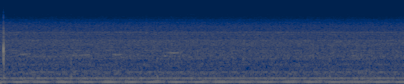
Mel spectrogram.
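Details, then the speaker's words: Aldi Adventuridge iceless electric cooler after the fan stalled on the medium setting and was turned off: a low hum with a faint, slow pulse that continues even when switched off; fan pulsing while off. "now I don't know if that stops after a while I haven't tested for that but it just keeps doing that even even when it's turned off which is kind of bizarre"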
